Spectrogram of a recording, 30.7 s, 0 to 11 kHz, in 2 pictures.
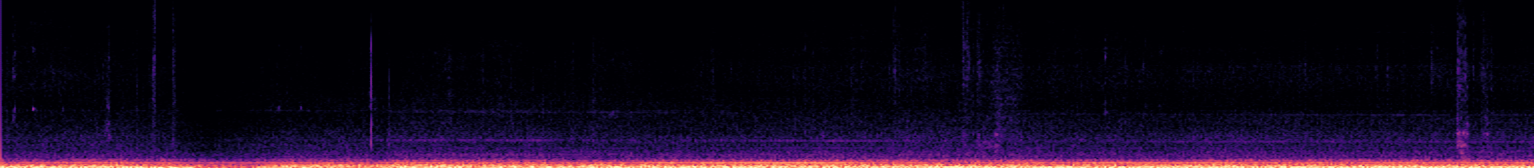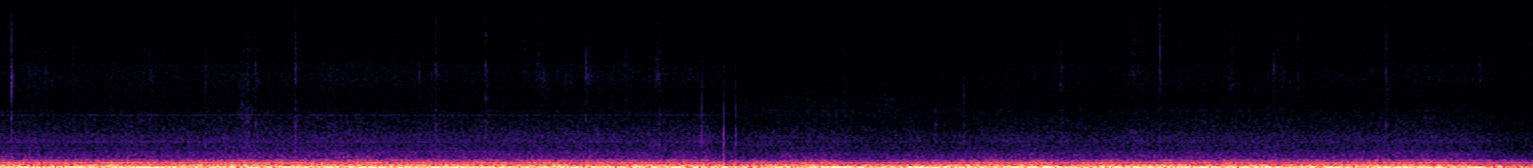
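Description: Cabin noise of an Airbus A320neo taxiing after landing, heard from a window seat over the wing: a steady low rumble with a constant hum. The loudness dips briefly about two seconds in.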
